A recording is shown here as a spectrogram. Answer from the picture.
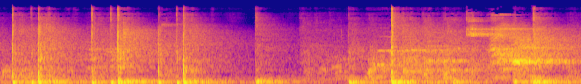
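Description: Volleyballs being struck and bouncing on a hard gym floor: a string of sharp smacks in the first four seconds and another loud one about six seconds in, echoing in a large hall.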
